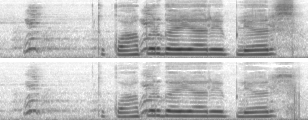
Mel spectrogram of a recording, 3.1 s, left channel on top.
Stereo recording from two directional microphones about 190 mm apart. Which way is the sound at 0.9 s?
5° left (ahead or behind).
